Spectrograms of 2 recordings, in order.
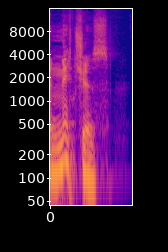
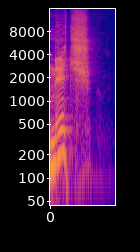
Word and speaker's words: niche: As the saying goes, the riches are in the niches. Once again, I'm going to catch heat for taking the American pronunciation because, of course, in the UK, it's not niche, it's niche. We use the Francais. Pronunciation.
